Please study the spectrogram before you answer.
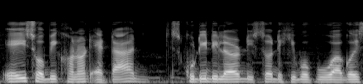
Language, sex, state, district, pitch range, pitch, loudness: Assamese, male, Assam, Sonitpur, 115-125 Hz, 120 Hz, -17 LUFS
